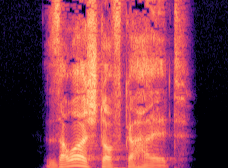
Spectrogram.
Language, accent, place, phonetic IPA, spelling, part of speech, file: German, Germany, Berlin, [ˈzaʊ̯ɐʃtɔfɡəˌhalt], Sauerstoffgehalt, noun, De-Sauerstoffgehalt.ogg
- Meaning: oxygen content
